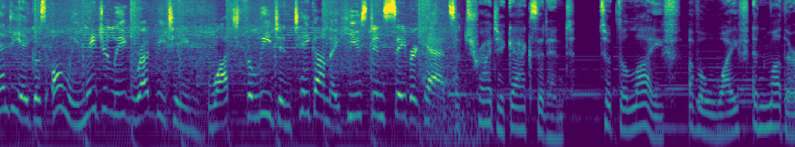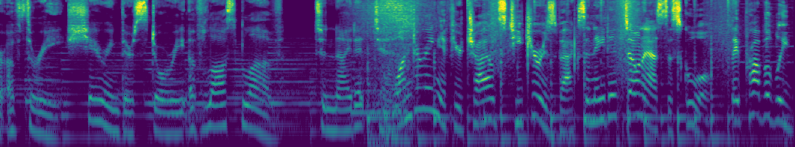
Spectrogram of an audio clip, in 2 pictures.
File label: tv affiliate women news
